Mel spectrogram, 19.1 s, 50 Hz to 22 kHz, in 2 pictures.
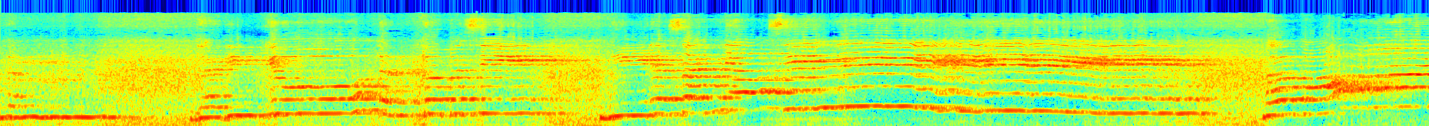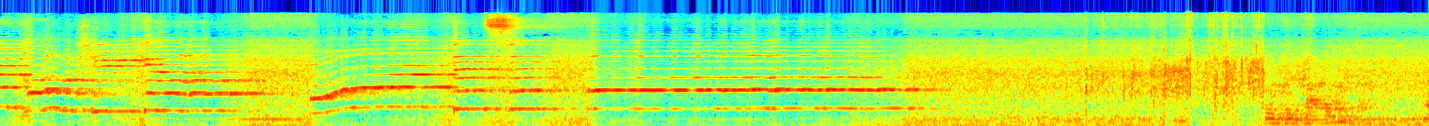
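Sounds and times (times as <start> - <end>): noisy wash: 0.0 - 19.0.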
